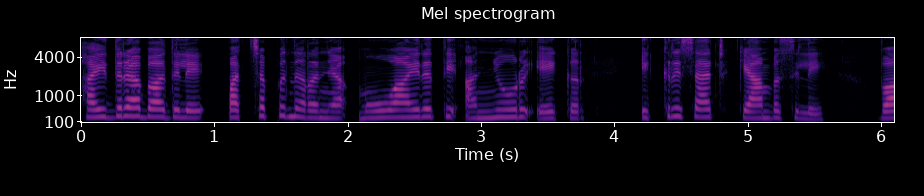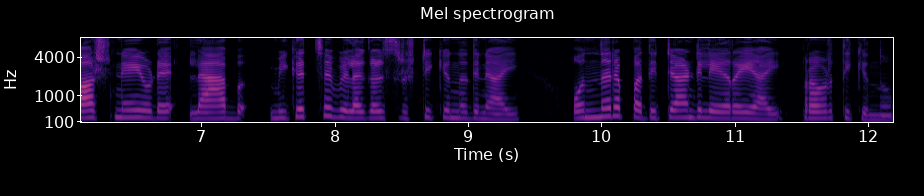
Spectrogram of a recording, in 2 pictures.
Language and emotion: Malayalam, neutral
